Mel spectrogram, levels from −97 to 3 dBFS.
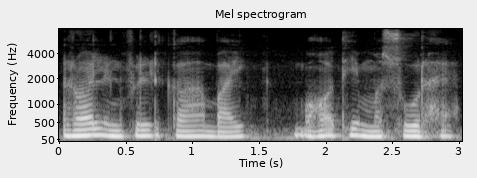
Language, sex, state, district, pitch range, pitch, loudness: Hindi, male, West Bengal, Alipurduar, 135-150 Hz, 140 Hz, -14 LUFS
